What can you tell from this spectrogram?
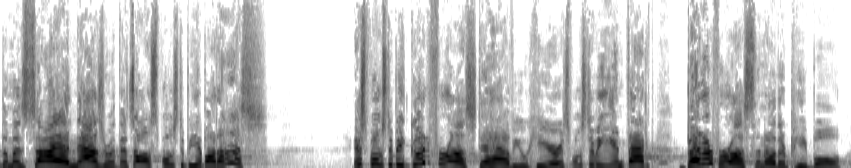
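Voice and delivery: high, loud outraged protest; indignant crowd. Retold or imitated. Hometown crowd protesting to Jesus, high and indignant. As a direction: demand what you were promised.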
